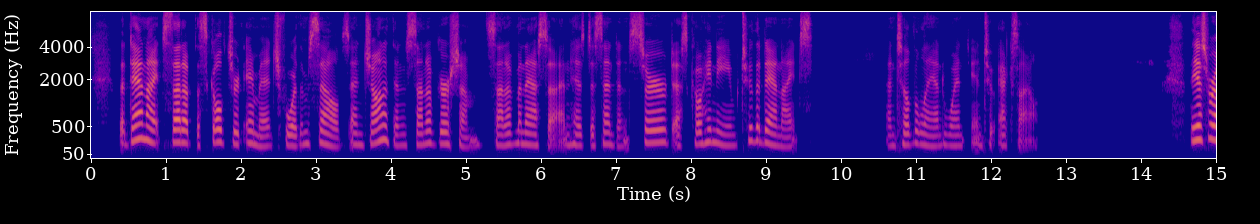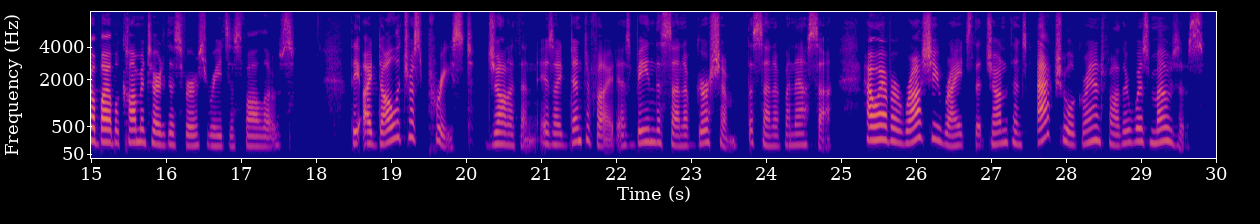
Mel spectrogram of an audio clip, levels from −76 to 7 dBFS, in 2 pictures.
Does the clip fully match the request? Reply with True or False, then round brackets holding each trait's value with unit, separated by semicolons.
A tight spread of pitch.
False (4.2 semitones)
